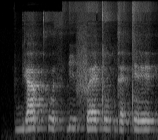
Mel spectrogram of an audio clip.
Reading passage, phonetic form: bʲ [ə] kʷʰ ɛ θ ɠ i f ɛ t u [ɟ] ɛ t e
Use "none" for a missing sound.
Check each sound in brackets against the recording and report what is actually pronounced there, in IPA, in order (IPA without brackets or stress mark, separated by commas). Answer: a, ɡ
